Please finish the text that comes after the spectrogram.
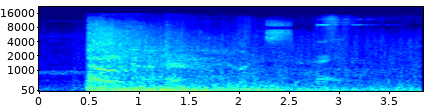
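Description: A hand grenade goes off in Resident Evil 4 HD with a sudden loud burst, then a long rumbling, crackling tail that slowly fades over several seconds.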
